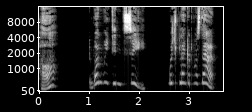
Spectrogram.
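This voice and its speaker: This is a put-on character voice, squeaky and extremely high in pitch. It moves at a fairly slow pace. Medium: audio drama. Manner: enthusiastic, inquisitive.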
